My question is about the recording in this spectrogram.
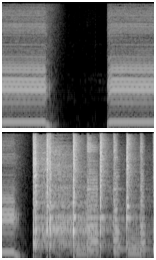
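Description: A phone ringing with an incoming call: two loud, flat buzzing ring bursts separated by a short silence, followed by a punchy percussive ringtone tune with sharp hits.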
